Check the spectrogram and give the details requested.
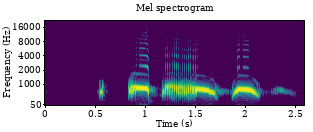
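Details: Spotted dove coo sequence for luring and training decoys: a quick note, a hooked coo, a long burry coo sliding down, a rounded final coo and a faint trailing murmur.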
